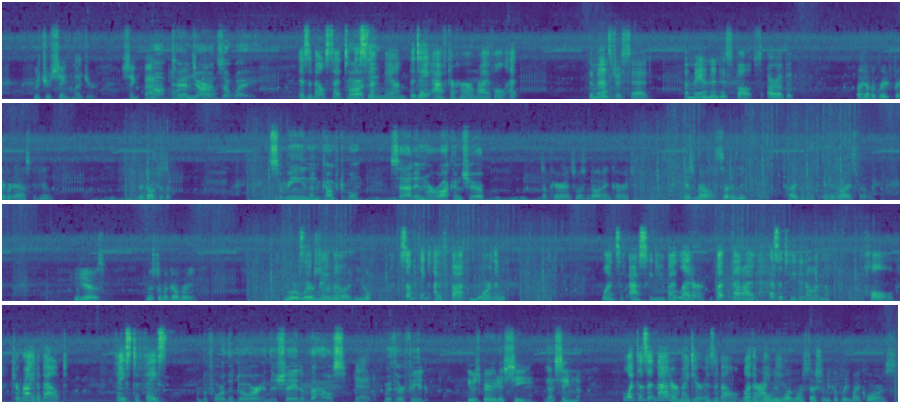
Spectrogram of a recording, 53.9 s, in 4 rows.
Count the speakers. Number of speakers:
five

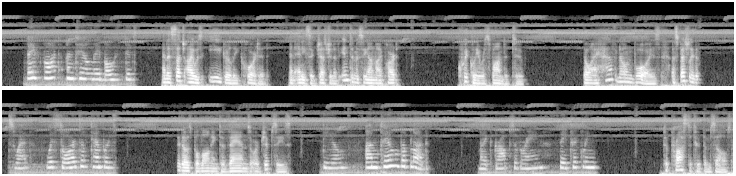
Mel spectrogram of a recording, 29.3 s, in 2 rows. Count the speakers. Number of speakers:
two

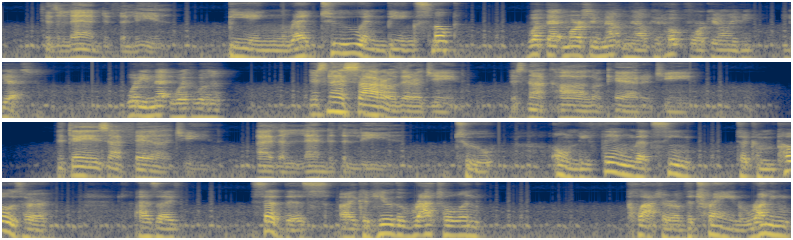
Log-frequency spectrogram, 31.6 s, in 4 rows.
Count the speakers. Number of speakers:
three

